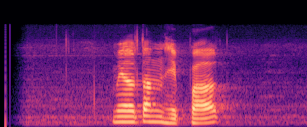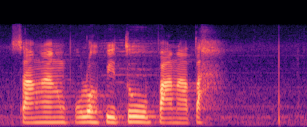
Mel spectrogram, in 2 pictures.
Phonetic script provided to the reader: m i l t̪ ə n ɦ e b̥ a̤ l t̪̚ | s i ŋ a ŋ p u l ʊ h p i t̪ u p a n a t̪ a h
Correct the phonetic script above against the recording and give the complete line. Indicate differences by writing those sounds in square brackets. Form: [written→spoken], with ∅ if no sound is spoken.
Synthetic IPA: m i l t̪ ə n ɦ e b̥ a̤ l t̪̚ | s [i→a] ŋ a ŋ p u l ʊ h p i t̪ u p a n a t̪ a h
